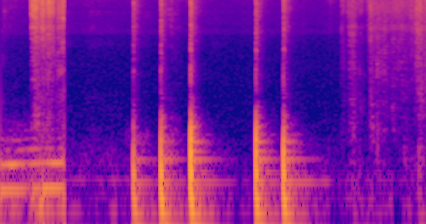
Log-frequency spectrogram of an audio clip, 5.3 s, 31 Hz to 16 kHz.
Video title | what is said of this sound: Pt 1 Vulcan. A Craig Williams grand auditorium Chechen acoustic guitar build. Introduction. | it doesn't have the the same sort of ring and metallic kind of sound that uh most other rows would have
